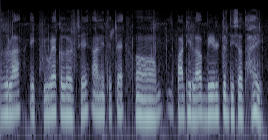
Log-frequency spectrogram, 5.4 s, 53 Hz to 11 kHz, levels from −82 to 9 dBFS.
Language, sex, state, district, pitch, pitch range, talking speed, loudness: Marathi, male, Maharashtra, Dhule, 140 Hz, 140-150 Hz, 125 wpm, -27 LUFS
